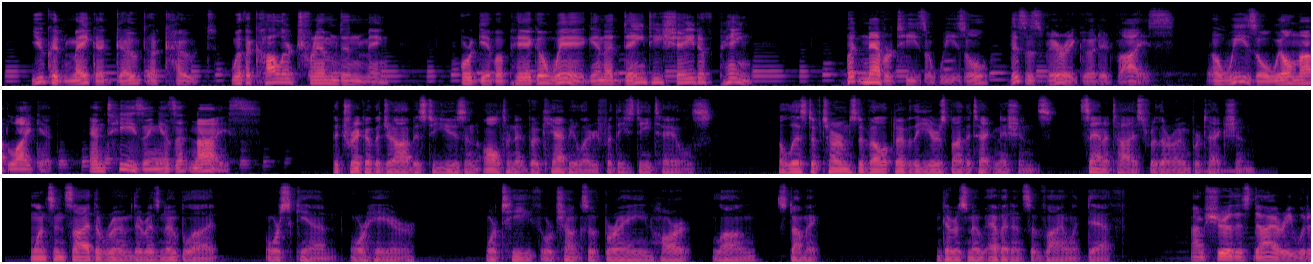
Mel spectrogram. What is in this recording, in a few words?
audiobook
